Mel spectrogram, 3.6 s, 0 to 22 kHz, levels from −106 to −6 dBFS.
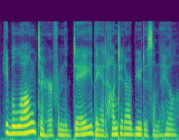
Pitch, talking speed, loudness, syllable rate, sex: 165 Hz, 235 wpm, -15 LUFS, 5.4 syllables/s, female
